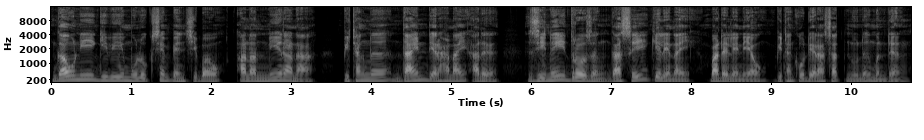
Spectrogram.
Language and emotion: Bodo, neutral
